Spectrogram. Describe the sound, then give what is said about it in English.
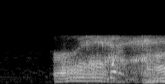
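After a moment of near silence, a person lets out a loud, sustained growling howl, imitating a wolf on a full-moon night, rough and throaty for over a second without pause. “Tonight's a full moon. I'm turning into a wolf.”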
